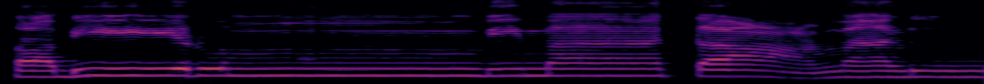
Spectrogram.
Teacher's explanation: merubah nun sukun atau tanwin menjadi bunyi huruf mim sukun disertai dengan gunnah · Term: iklab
